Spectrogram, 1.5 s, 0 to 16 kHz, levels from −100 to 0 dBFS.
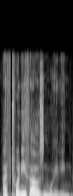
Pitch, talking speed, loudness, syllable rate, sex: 135 Hz, 165 wpm, -15 LUFS, 6.0 syllables/s, male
